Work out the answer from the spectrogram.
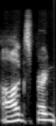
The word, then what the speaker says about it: Augsburg: He is studying in international relations and comparative politics, and he is from Augsburg. Am I pronouncing that correctly? Augsburg, Germany? Yes, yeah, you pronounce it correctly.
